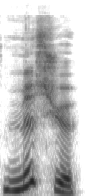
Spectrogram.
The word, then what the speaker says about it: monsieur: derniers mot ça s'écrit monsieur mais ça se prononce monsieur d'accord c'est un peu spécial ce mot et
